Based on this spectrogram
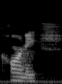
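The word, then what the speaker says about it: Kearny: looks like Kearney on here but it's actually pronounced Carney who is going to go west to capture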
